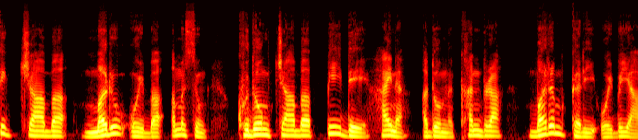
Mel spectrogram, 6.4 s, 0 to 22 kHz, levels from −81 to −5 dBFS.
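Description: Speech with Opus voice compression throughout: hoarse, slightly robotic coarseness fitting about 16 kbps, yet content still reaches 20.2 kHz, unlike a band-narrowed low-rate codec.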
